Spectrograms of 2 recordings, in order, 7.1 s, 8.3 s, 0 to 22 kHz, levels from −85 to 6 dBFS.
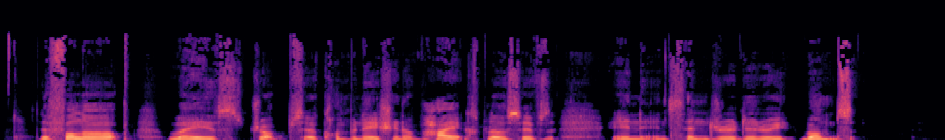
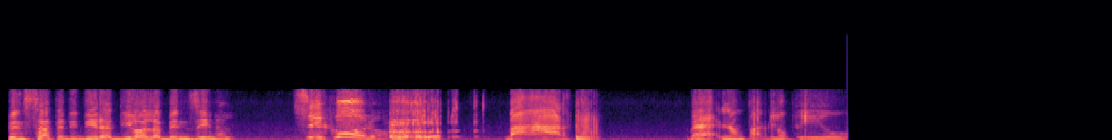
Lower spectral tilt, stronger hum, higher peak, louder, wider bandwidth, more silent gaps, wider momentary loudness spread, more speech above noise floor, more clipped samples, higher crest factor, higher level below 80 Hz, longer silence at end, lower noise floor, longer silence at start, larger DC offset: first, -6 dB/octave vs -2.5 dB/octave; neither; about the same, -2 dBFS vs -2 dBFS; second, -21 LUFS vs -18 LUFS; first, 16.5 kHz vs 8.2 kHz; neither; second, 10 LU vs 16 LU; first, 56 dB vs 29 dB; neither; about the same, 20 dB vs 18 dB; second, -62 dBFS vs -50 dBFS; second, 0.7 s vs 2 s; first, -76 dBFS vs -48 dBFS; first, 0.3 s vs 0.05 s; neither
